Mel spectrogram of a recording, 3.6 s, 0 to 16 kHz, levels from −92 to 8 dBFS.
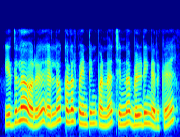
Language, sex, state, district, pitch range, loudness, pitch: Tamil, female, Tamil Nadu, Nilgiris, 235-310 Hz, -14 LUFS, 270 Hz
